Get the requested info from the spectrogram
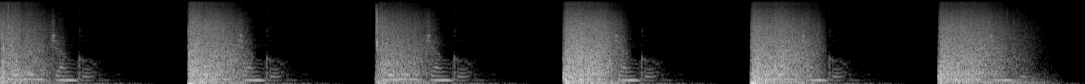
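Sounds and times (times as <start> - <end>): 
water wave impact: 0.0 - 0.6, 1.9 - 2.5, 5.6 - 6.3, 7.5 - 8.3, 9.4 - 10.5.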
